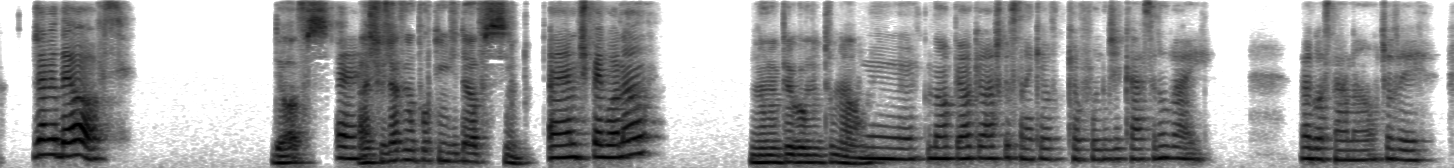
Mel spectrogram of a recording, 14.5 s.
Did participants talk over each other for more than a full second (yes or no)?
no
